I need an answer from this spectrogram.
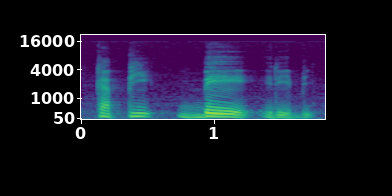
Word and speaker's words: Capiberibe: Capibaribe, com A, como sempre tinha ouvido dizer no Recife. Fiquei perplexo quando Veríssimo comentou, para grande divertimento da turma: bem se vê que o senhor é um pernambucano. Pronunciou pernambucano, abrindo bem o E. E corrigiu: Capiberibe.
